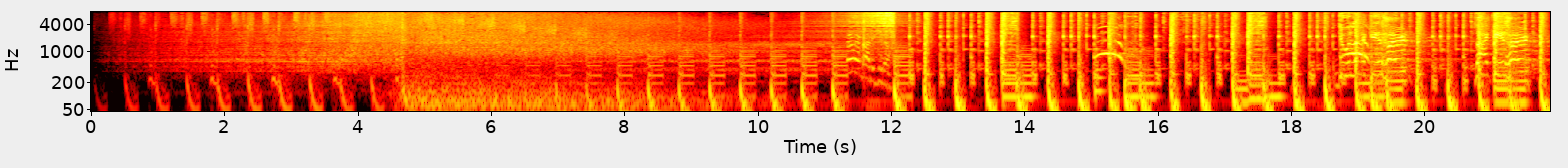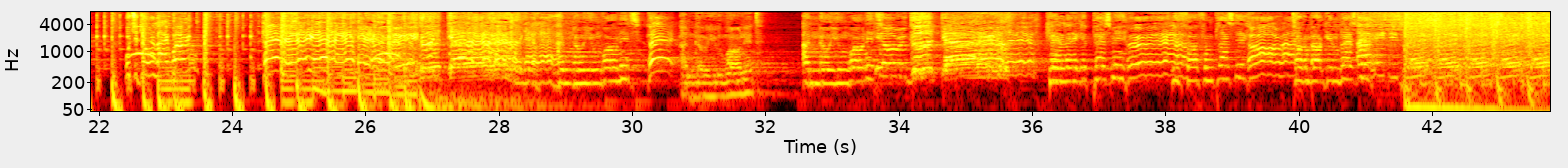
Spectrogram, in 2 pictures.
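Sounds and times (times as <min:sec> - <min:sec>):
big room mashup: 0:00.2 - 0:05.6, 0:06.9 - 0:43.7.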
